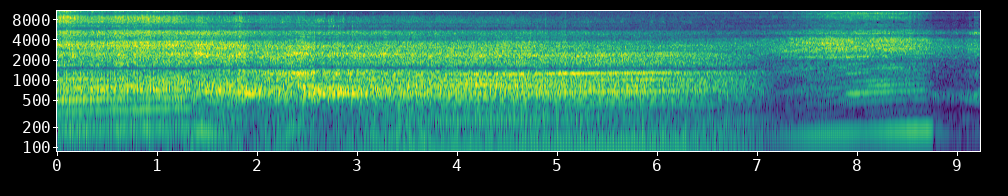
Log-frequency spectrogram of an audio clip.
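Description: A mid-engined Lamborghini Miura Roadster V12 fed by six Weber twin carburetors roars loudly and close, revving up and down with rising and falling pitch and no talk.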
